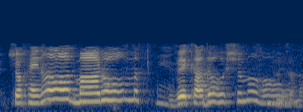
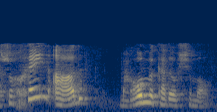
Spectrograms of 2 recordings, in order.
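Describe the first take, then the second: First: The pause comes right after the word marom. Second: The pause comes right after the word ad. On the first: The one dwelling on high is holy in name. The speaker calls it wrong. "Heel vaak hoor ik Gazanim" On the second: Exalted and holy is the name of the eternal dweller. The speaker calls it right. "Let op de komma"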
